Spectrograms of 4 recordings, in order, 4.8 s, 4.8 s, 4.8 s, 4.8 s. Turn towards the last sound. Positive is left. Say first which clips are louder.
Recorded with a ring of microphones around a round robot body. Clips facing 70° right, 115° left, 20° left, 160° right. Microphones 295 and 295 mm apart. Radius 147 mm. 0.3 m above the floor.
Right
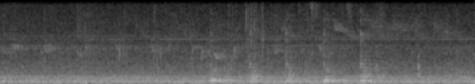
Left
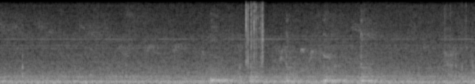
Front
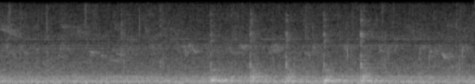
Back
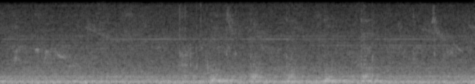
# left 1 dB, front 3 dB
turn(degrees=10)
